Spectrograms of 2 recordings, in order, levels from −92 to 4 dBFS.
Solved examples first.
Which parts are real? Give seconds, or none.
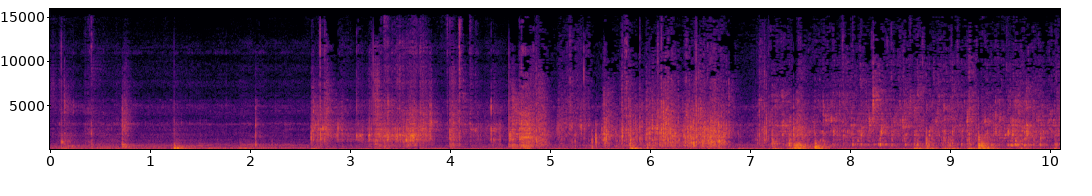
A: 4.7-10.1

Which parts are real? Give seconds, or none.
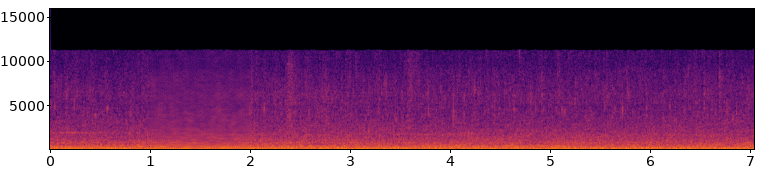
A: 0.0-1.0; 2.0-7.0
